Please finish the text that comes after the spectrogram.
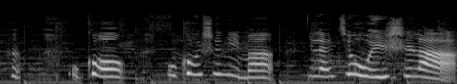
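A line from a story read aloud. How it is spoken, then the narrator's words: Tearful voice. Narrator (Chinese): 带着哭腔说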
